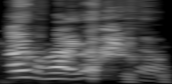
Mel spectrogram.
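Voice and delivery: giggling, high-pitched laugh. Real, not acted. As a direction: laugh it out helplessly.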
